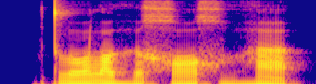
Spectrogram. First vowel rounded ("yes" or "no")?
yes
